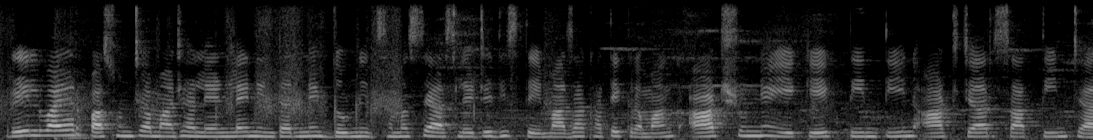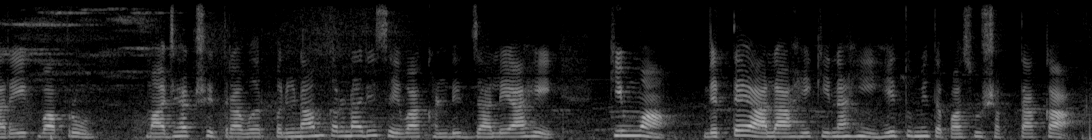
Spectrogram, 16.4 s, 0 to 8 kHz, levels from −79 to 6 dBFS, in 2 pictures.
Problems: constant background noise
